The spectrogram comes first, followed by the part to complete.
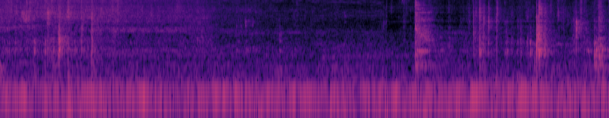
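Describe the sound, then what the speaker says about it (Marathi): Semolina papad frying in hot oil, heard as a soft, steady sizzle with scattered crackles and stirring scrapes that recur at close range, fairly quiet throughout, with no speech. "रव्याचे आपले पापड जे आहेत ते आपण तळलेले आहेत"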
